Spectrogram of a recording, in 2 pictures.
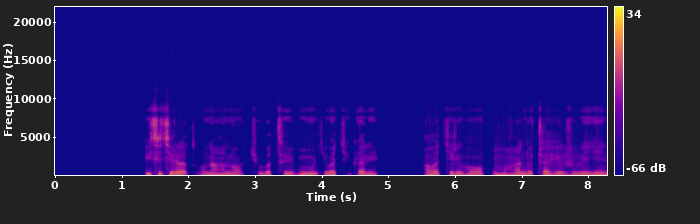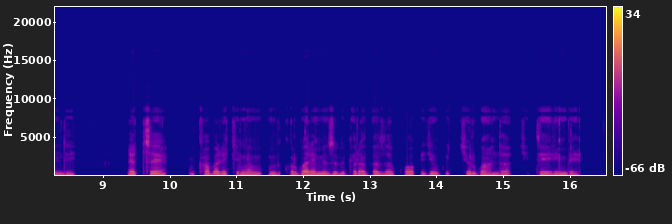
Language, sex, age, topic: Kinyarwanda, female, 25-35, government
